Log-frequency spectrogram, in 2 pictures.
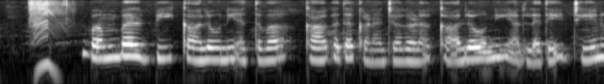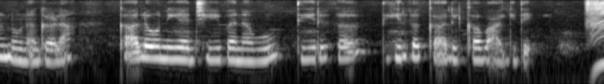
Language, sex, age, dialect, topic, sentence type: Kannada, female, 18-24, Mysore Kannada, agriculture, statement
